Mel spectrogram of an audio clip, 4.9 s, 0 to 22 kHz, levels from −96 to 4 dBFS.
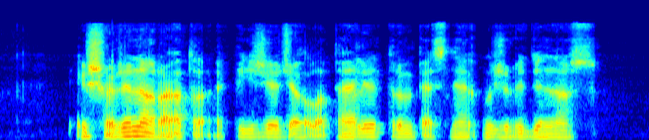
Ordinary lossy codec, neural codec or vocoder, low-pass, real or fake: AAC, 48 kbps; codec, 24 kHz, 3 kbps, HILCodec; 10.8 kHz; fake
